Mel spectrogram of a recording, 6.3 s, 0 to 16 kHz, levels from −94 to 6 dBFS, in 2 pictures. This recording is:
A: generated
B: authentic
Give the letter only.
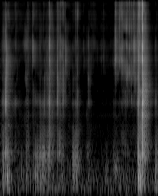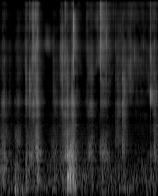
A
